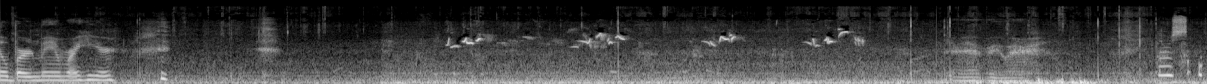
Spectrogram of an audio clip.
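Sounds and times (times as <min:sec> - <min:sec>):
steady low rumble: 0:00.0 - 0:12.0
small bird chirping: 0:04.3 - 0:08.8.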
